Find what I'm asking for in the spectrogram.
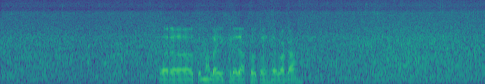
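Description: Steady rain pours down at a poultry farm with chickens, a constant hiss under someone talking briefly midway.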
